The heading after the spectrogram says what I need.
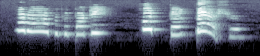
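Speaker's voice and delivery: very high, squeaky cartoon mouse voice, loud. Showing how the character's voice first sounded: Ben Bearson Mickey Mouse-like voice. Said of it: "a bit like Mickey Mouse".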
